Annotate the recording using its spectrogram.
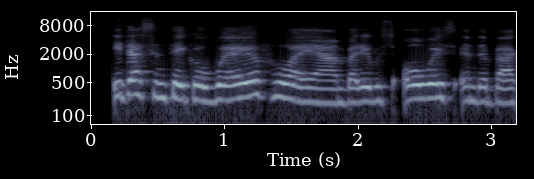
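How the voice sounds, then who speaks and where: A woman's dark, mellow voice in a Spanish accent, with ordinary pitch variation. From Latin America, Spanish-speaking. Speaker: clinical social worker. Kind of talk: podcast interview.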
